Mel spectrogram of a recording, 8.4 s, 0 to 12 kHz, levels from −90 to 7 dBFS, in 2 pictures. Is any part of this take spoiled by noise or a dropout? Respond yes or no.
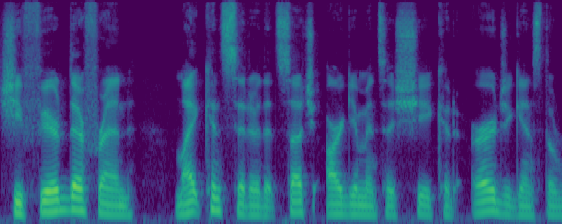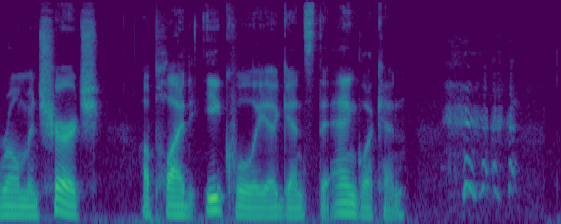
yes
